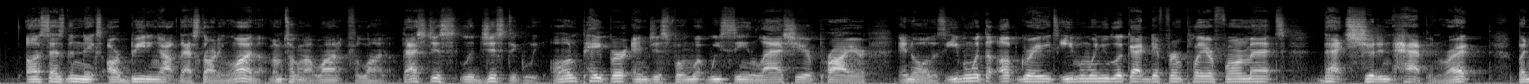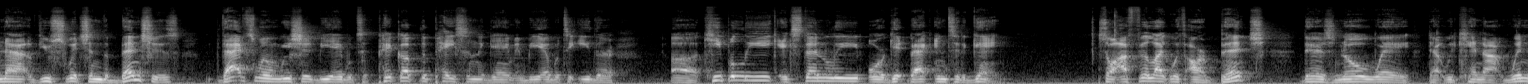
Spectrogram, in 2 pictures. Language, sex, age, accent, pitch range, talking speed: English, male, 30-49, American, 110-130 Hz, 200 wpm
